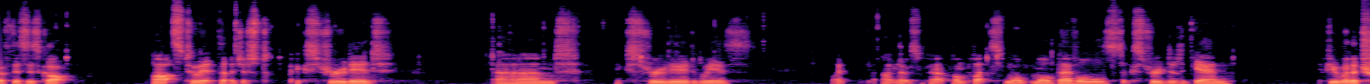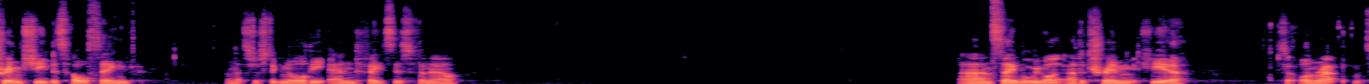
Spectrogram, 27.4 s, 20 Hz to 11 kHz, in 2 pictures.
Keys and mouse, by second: 0.6 a, 0.8 a, 1.1 3, 1.3 click, 2.0 e, 3.0 click, 4.0 click, 4.6 shift+click, 5.7 e, 7.3 2, 8.4 ctrl+b, 9.8-14.1 typing, 14.6 ctrl+b, 15.3 a, 15.5 a, 15.8 3, 16.7 ctrl+b, 19.1 shift+g, 20.8 x, 21.9 a, 22.0 a, 23.8 3, 24.3 click, 24.7 ctrl+click, 26.1-27.3 typing.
